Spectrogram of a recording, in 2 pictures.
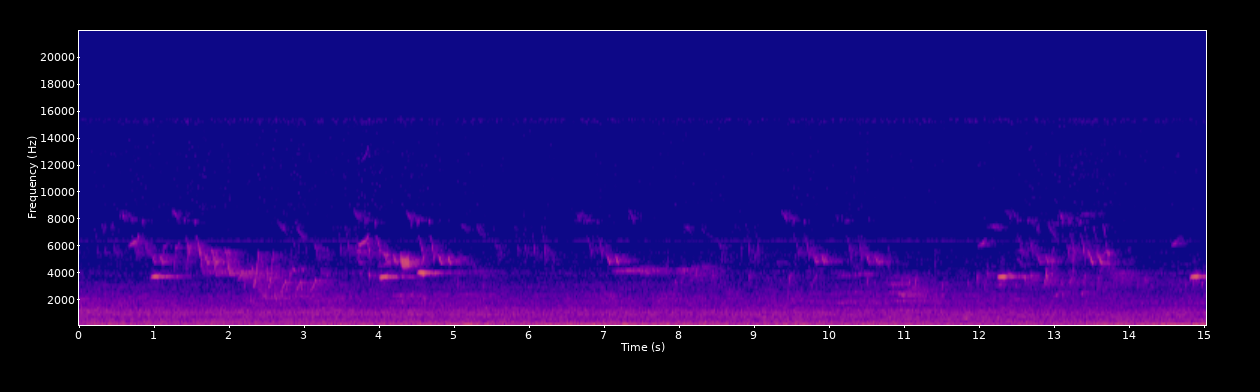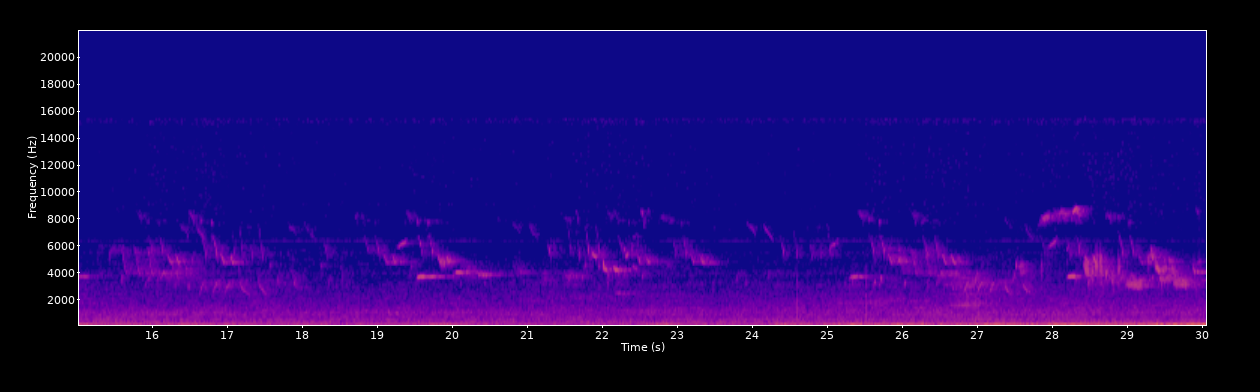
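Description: Faint outdoor birdsong: many short, high chirps and calls from several birds, repeating throughout. Under them is a low rumble that grows louder in the last few seconds.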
